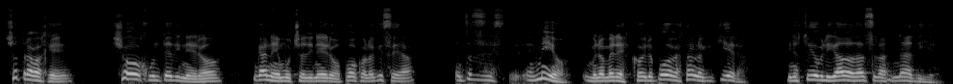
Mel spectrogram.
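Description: Man, Argentine accent, religious teacher, animated, high-pitched, very dark mellow tone. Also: brisk, no echo, clean studio sound. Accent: Argentine Spanish. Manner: animated, acts out voices of a selfish giver.

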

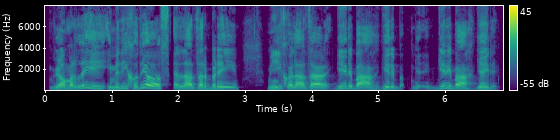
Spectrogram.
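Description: A man teaching a Talmud study class. He reads the Aramaic slowly and then explains it casually. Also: on the high side, animated, mellow, dry recording, muffled recording.

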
